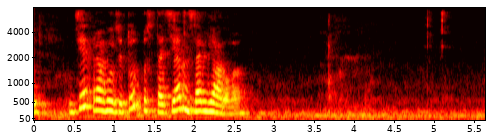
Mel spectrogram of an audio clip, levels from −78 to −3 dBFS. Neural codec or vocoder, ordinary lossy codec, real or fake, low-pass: codec, 16 kHz, 4 kbps, FunCodec, trained on LibriTTS, 50 frames a second; Opus, 64 kbps; fake; 7.2 kHz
